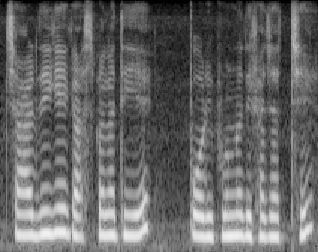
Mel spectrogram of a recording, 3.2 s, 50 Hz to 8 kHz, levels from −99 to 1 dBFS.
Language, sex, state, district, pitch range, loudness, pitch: Bengali, female, West Bengal, Alipurduar, 240-260 Hz, -13 LUFS, 250 Hz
